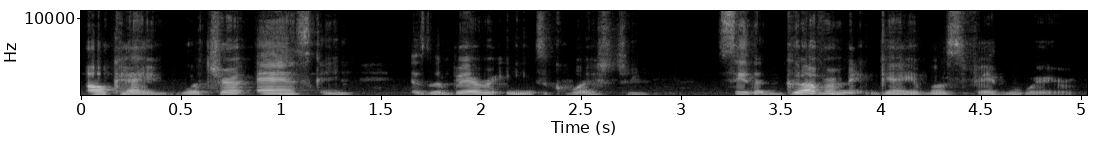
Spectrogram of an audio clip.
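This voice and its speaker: A woman's voice: low voice, expressive, a little fast, gravelly, fairly bright tone, a little hiss or hum. A woman in her forties talking at length in a casual discussion, earnest and emphatic as she explains her views. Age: 40s.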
